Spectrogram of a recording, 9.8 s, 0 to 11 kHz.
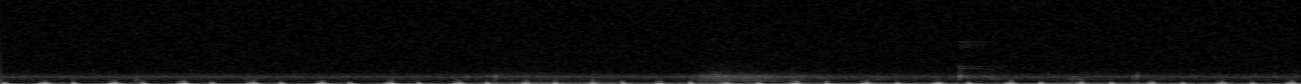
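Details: Fast, regular heartbeat at about 115 beats a minute, accelerating while smoking a cigarette, attributed to the effect of nicotine: tachycardia.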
